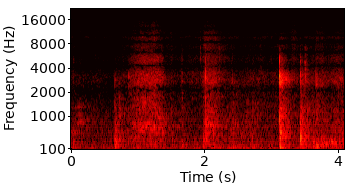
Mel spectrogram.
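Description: A wooden tailor's square handled on fabric over a tabletop: faint scraping and rustling as it is shifted, then a sharp tap about three seconds in, followed by a few small ticks.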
